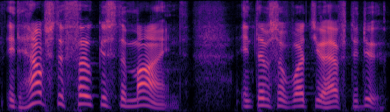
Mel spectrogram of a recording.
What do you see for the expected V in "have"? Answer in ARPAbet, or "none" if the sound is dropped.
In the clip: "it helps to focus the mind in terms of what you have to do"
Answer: F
